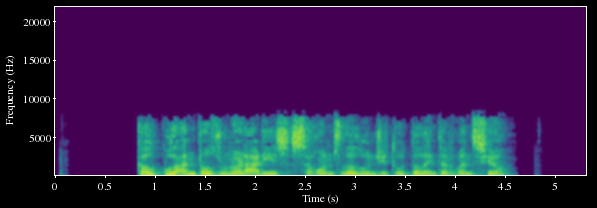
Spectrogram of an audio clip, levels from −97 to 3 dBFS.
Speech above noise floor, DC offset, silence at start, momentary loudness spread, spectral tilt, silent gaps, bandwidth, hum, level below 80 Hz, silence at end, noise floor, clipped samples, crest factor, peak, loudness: over 73 dB; under 0.1%; 0.85 s; 8 LU; -3.5 dB/octave; none; 8.2 kHz; none; -60 dBFS; 0.75 s; under -90 dBFS; under 0.1%; 16 dB; -2 dBFS; -16 LUFS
